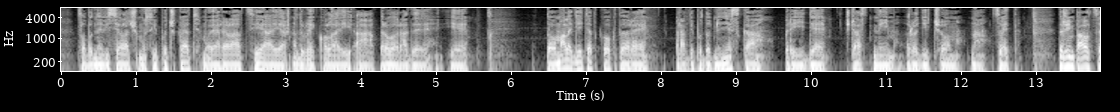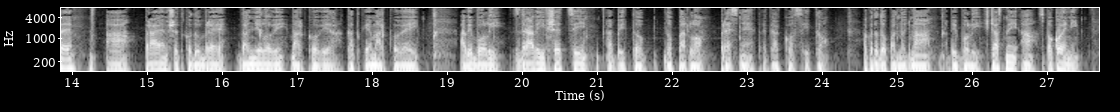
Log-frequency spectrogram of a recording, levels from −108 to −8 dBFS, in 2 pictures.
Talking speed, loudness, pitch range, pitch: 125 wpm, -15 LUFS, 75-90 Hz, 80 Hz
